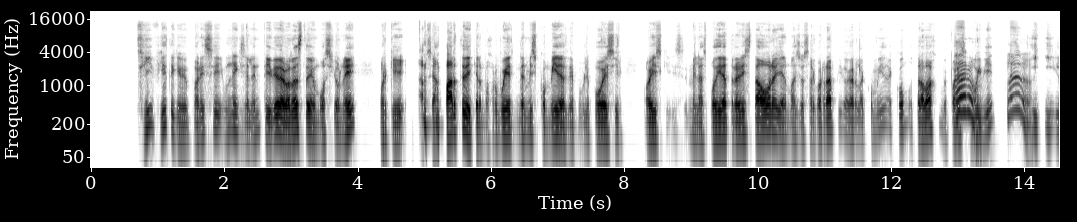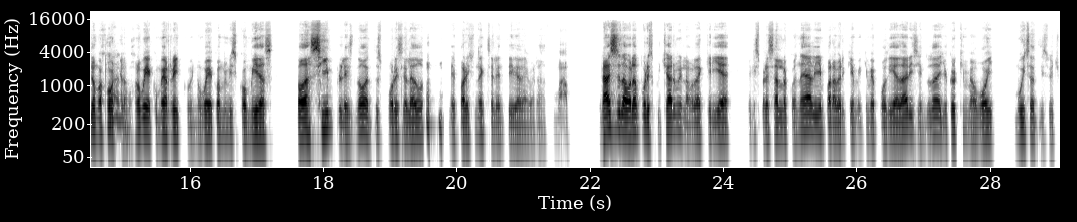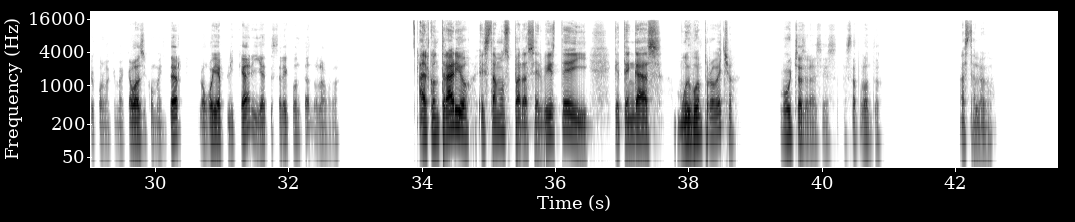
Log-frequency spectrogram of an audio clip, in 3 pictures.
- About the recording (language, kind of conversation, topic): Spanish, advice, ¿Cómo puedo organizarme mejor si no tengo tiempo para preparar comidas saludables?
- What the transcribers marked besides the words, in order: chuckle; tapping; chuckle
